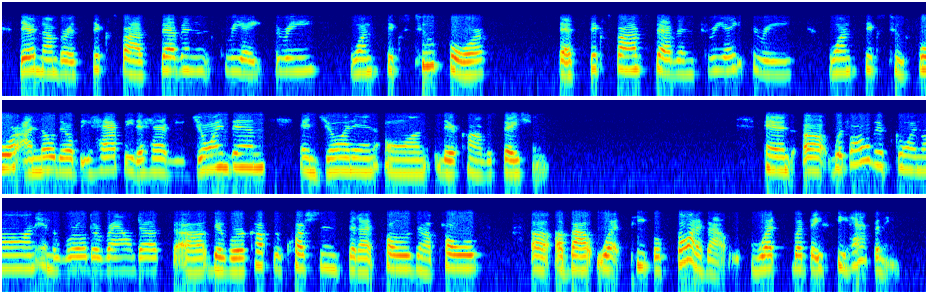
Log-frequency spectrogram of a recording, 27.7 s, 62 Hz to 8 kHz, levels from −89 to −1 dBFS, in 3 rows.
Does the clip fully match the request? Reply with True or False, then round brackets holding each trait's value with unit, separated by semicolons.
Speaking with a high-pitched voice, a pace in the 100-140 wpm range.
True (205 Hz; 135 wpm)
